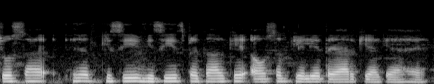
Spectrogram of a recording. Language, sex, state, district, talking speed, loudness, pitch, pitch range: Hindi, male, Uttar Pradesh, Lalitpur, 150 wpm, -15 LUFS, 140 Hz, 125-145 Hz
